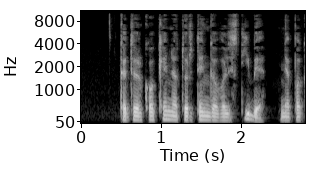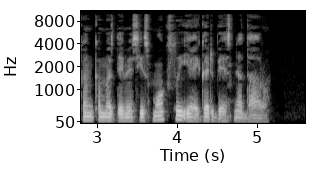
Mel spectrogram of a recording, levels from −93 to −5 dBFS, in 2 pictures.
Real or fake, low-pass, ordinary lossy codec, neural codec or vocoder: real; 9.9 kHz; MP3, 48 kbps; none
